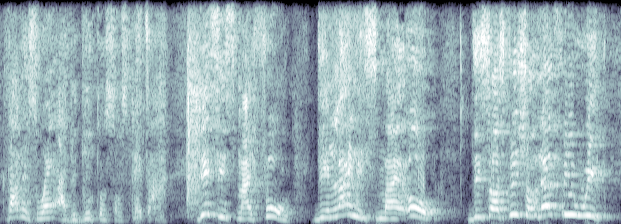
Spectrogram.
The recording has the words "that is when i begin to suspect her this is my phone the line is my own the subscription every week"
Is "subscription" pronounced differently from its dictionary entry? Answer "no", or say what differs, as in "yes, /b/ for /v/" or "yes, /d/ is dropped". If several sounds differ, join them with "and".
yes, /p/ is dropped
